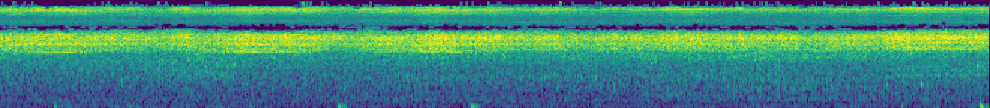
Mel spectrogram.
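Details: Cicadas in the mountains, a dense, unbroken high-pitched buzzing chorus holding steady without pauses, with a few faint low knocks in the background.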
